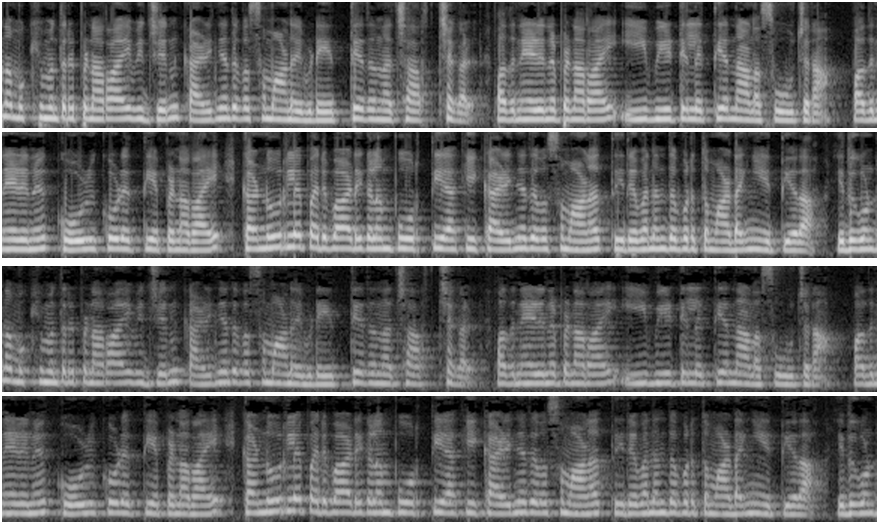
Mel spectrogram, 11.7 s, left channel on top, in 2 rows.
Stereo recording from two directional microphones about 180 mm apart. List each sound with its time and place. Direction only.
0.0 s speech: 30° left (ahead or behind)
